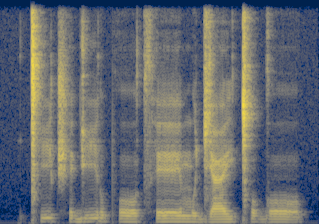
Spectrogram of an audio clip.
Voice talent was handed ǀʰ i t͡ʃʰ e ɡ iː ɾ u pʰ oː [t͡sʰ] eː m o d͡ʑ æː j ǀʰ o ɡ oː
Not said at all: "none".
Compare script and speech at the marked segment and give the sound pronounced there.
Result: t͡sʰ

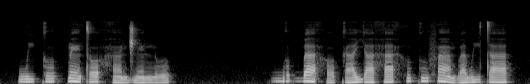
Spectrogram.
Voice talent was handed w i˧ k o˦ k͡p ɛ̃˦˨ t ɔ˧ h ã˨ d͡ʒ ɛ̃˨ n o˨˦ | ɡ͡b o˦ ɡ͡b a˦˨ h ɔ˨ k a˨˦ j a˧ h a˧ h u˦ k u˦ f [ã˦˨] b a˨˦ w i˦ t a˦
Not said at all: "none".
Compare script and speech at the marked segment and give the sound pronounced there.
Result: ã˦˨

